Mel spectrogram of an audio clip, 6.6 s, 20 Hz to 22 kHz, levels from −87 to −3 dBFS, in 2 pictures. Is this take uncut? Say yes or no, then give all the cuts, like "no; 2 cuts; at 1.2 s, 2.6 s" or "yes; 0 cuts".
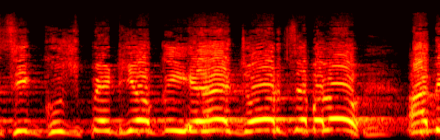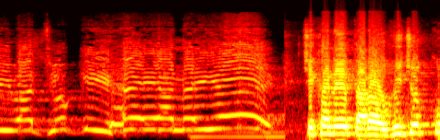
yes; 0 cuts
